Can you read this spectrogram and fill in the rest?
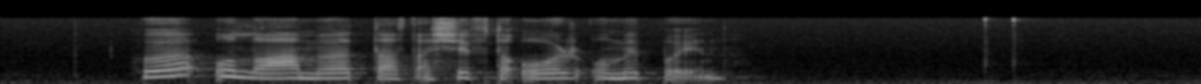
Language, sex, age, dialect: Faroese, female, 36-60, Suðurstreymoy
